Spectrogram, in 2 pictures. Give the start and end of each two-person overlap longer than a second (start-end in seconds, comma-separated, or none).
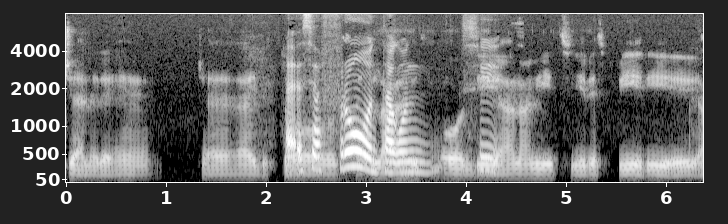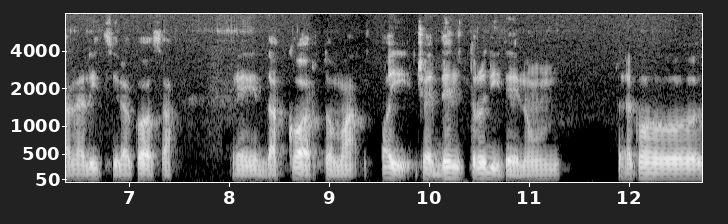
2.2-4.4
